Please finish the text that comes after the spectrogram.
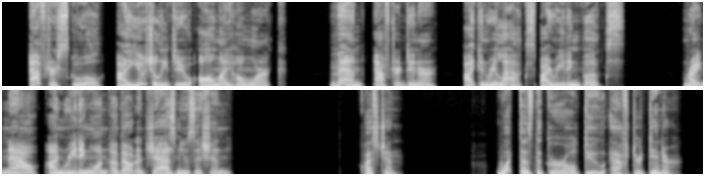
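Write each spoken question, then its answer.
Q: What does the girl do after dinner?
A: She reads books.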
